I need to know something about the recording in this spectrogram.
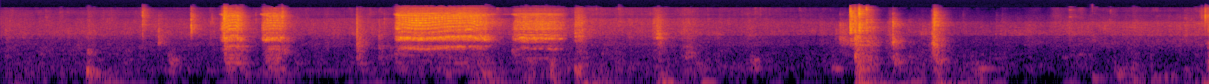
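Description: Light knocks and taps sound on a wooden door frame.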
